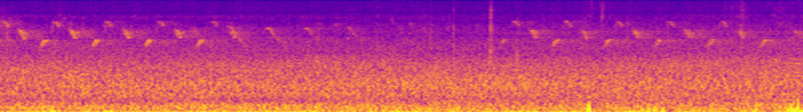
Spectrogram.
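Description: A small bird calling in a fast, even run of short high chirps that drop in pitch, about three a second and alternating between two pitches, over a steady low outdoor rumble.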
